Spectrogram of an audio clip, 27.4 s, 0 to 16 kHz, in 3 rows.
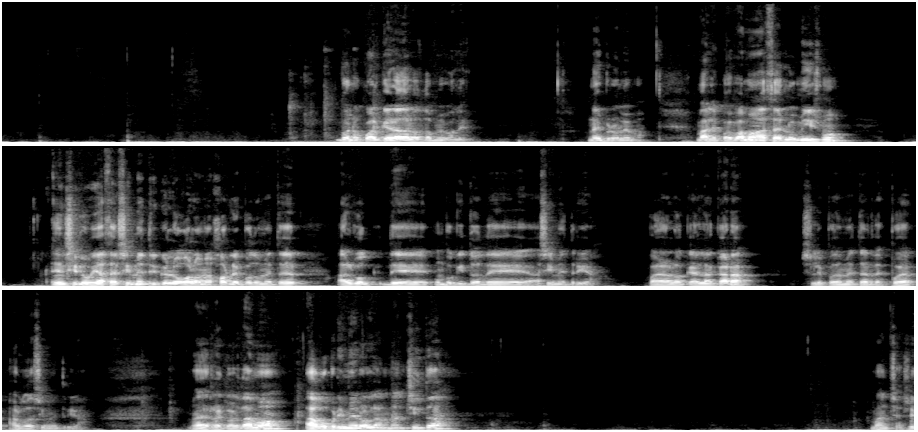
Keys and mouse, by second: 2.9 ctrl+z, 2.9-7.0 drag, 7.0-23.7 ctrl+middle drag, 22.7 f, 23.7-27.4 drag.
